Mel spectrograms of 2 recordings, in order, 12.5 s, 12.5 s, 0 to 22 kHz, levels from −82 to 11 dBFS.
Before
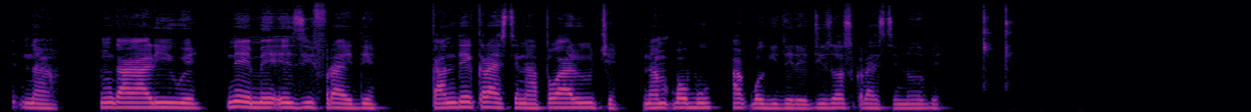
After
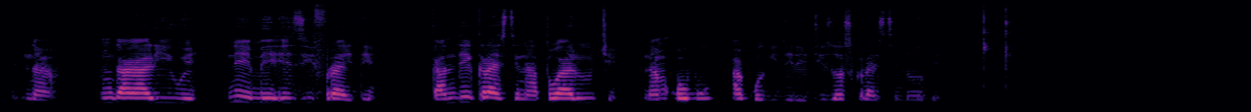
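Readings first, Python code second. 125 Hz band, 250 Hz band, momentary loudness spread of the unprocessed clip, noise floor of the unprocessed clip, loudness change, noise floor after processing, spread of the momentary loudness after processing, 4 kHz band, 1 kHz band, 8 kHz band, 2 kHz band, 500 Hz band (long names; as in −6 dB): below −40 dB, below −40 dB, 13 LU, below −85 dBFS, −7.5 dB, below −85 dBFS, 21 LU, −8.5 dB, −2.5 dB, −11.0 dB, −3.0 dB, −6.0 dB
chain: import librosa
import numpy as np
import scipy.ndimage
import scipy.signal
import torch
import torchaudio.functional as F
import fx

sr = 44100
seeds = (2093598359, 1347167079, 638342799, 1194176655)

y = fx.dynamic_eq(x, sr, hz=900.0, q=0.82, threshold_db=-45.0, ratio=4.0, max_db=7)
y = scipy.signal.sosfilt(scipy.signal.cheby1(6, 6, 480.0, 'highpass', fs=sr, output='sos'), y)
y = y * 10.0 ** (-5.5 / 20.0)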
